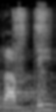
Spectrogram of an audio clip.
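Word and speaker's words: رَبِّ: ভুল করি সেটা হচ্ছে অনেকজনে পড়ি রাব্বিল তো এখানে রাব্বিল পড়া যাবে না রব্বিল পড়তে হবে রব্বিল আসসালামু আলাইকুম ওয়ারাহমাতুল্লাহি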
